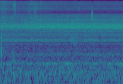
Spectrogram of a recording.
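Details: Chinese diesel heater mounted under the bed of a Peugeot Expert campervan conversion, heard inside the van; quiet steady fan rush with faint low rumble, even and unchanging; running normally.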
